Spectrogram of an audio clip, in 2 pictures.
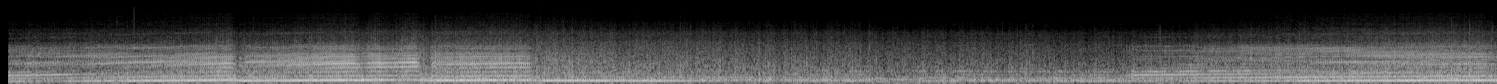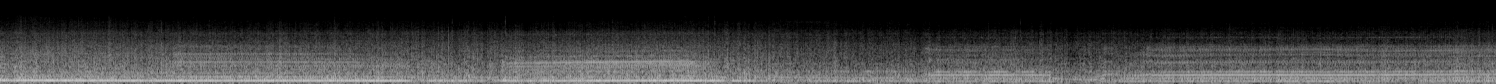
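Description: Suzuki GSX-R sportbike engine under way, its pitch climbing and falling with the throttle and stepping down suddenly at each gear change, several times over, with steady wind rush on the microphone.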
